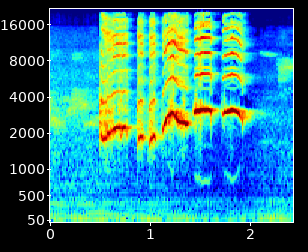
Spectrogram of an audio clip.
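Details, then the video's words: Orange-headed thrush song used as a training recording for songbirds: a short phrase of clear whistled notes around a rising, slurred tone, several brief syllables then two longer arched whistles. "Kicauan Simpel ANIS MERAH Gampang Untuk Ditiru Sebagai Masteran"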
